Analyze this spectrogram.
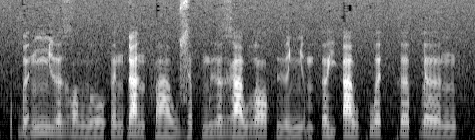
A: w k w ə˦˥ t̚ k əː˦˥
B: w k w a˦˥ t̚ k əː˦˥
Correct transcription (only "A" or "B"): A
